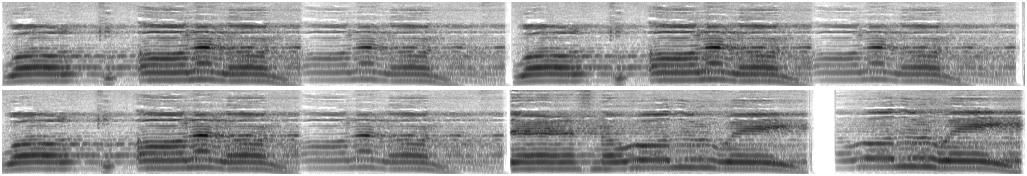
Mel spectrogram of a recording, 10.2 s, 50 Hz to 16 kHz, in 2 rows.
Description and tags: A Lonely Voice.Recorded at 94bpm.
